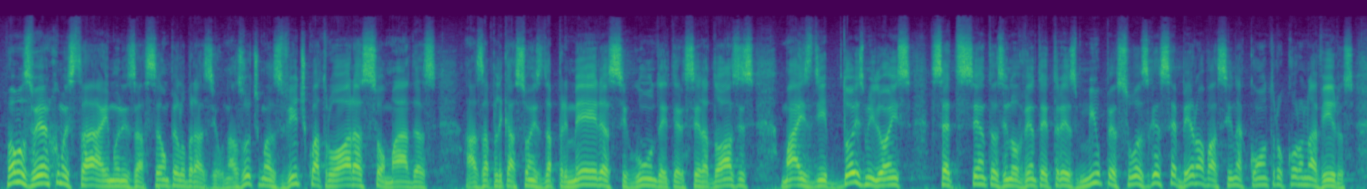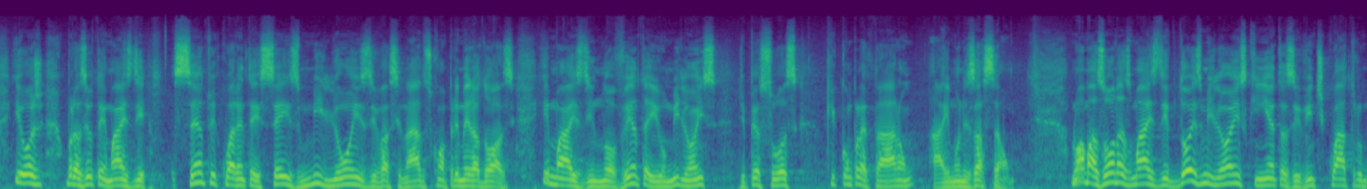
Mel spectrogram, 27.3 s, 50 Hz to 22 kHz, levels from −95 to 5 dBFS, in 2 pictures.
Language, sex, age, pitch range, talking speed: Portuguese, male, 60-79, 115-145 Hz, 140 wpm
